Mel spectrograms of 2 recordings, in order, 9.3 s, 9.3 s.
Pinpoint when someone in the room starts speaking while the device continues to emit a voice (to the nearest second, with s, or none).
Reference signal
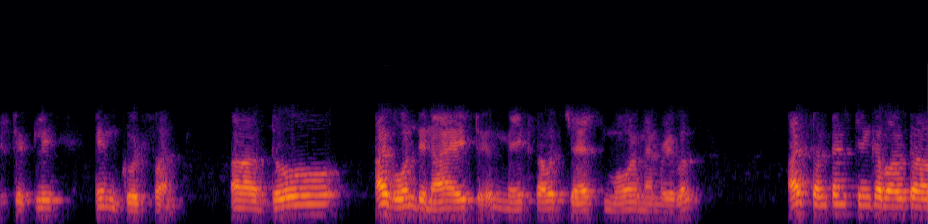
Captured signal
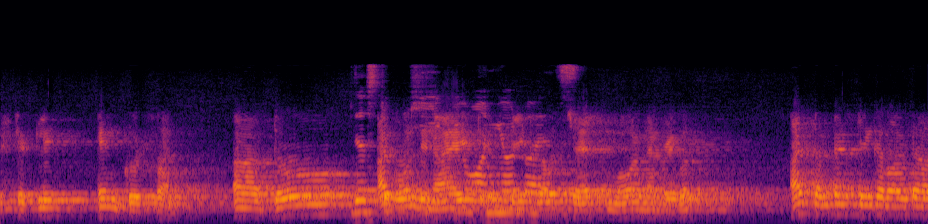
4 s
